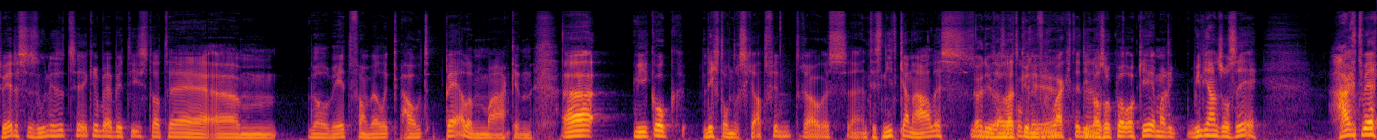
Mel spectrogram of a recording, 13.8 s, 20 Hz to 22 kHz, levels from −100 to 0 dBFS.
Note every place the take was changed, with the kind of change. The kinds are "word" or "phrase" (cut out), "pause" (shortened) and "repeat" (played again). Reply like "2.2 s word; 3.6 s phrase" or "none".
none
